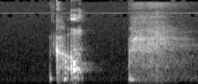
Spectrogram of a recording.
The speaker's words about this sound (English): Hence the hiccups.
